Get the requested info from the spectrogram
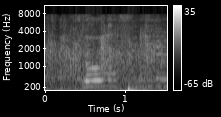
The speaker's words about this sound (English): Come. Oh, your clapping can be better. And carry them with a clap.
